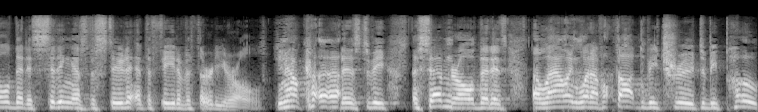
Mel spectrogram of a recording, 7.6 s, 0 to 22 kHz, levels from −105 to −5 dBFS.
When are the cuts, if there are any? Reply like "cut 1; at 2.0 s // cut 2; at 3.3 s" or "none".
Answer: cut 1; at 2.7 s // cut 2; at 3.4 s // cut 3; at 4.5 s // cut 4; at 6.1 s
